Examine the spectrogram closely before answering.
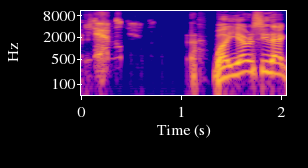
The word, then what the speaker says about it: Ghibli: You know that guy that cases when they say Ghibli, I'm like, it's Ghibli.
